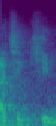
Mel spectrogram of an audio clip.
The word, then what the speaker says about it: Chikin: เป็น เกาหลี นะ ครับ คำ ว่า ชิคิน เนี่ย คือ การ ออก เสียง ทับ ศัพท์ ภาษา อังกฤษ ของ คน เกาหลี ของ คำ ว่า Chicken จึง เป็น ที่ มา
